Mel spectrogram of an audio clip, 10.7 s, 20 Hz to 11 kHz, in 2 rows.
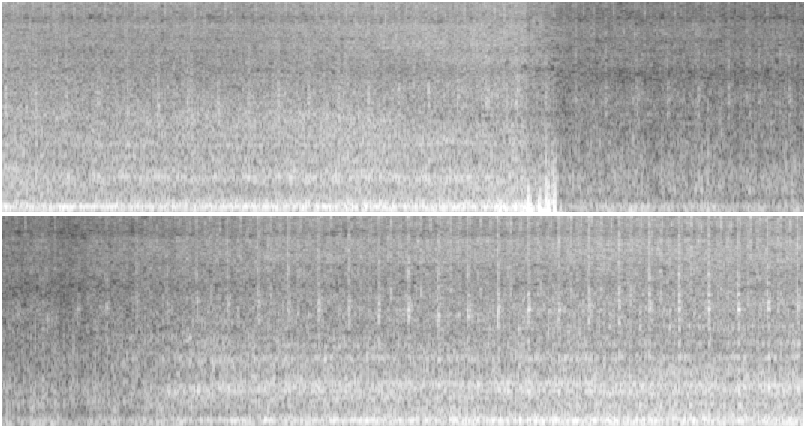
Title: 2006 Jeep Liberty 3.7l ticking noise (sticking lifter)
